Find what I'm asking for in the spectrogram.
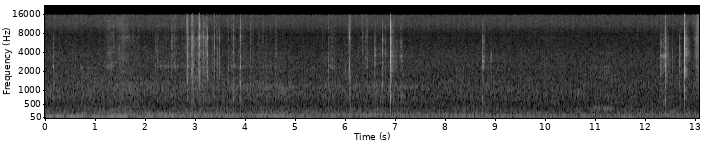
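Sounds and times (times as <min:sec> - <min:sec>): handling rustle: 0:01.2 - 0:04.8.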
